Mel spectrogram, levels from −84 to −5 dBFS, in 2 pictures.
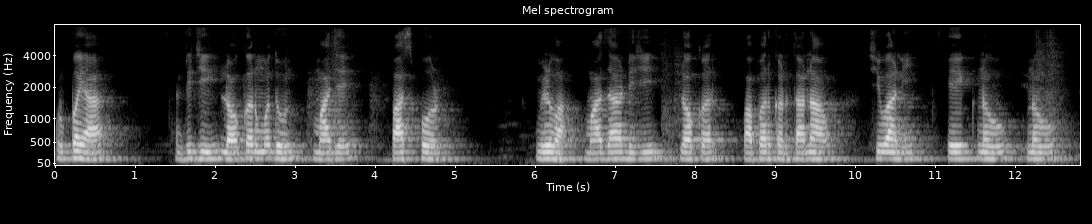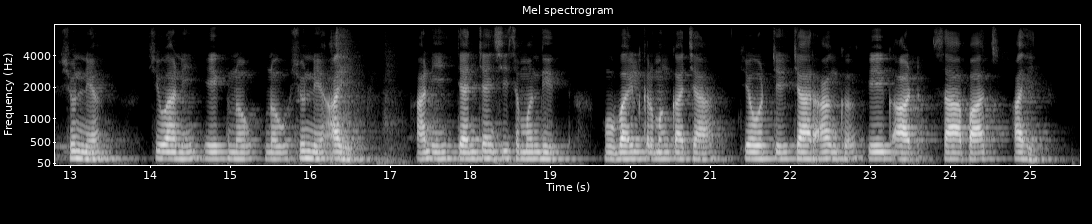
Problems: background sounds at intervals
